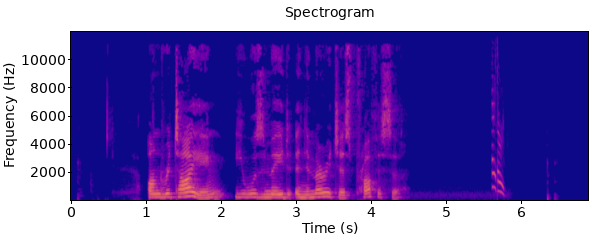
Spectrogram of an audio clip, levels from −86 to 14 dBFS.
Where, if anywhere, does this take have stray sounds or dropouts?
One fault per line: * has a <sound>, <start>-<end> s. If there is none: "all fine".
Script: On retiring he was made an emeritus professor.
* has a chirp, 5.6-5.8 s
